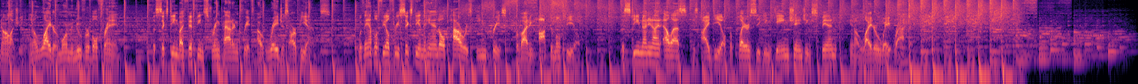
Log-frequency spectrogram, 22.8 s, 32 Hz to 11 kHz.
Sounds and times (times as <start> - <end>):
Speech: 0.0 - 2.4, 3.0 - 6.6, 7.2 - 11.6, 12.4 - 18.2
Music: 0.0 - 22.7.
